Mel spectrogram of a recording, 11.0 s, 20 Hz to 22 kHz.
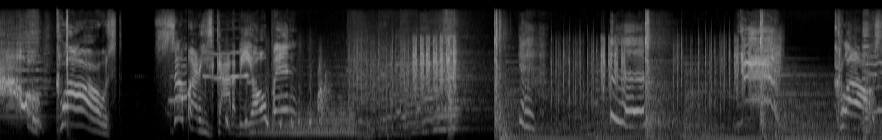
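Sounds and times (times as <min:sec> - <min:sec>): sudden thunk: 0:06.2 - 0:06.5.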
